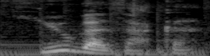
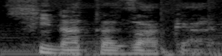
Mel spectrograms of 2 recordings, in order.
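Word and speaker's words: 日向坂: in at least Tokyo, there is the kanji for hi mukai saka, but that's actually pronounced Hyugazaka. So, and actually, funny enough, on the side of that post, it does actually say that explicitly that some people mistakenly call this slope Hinatazaka.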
